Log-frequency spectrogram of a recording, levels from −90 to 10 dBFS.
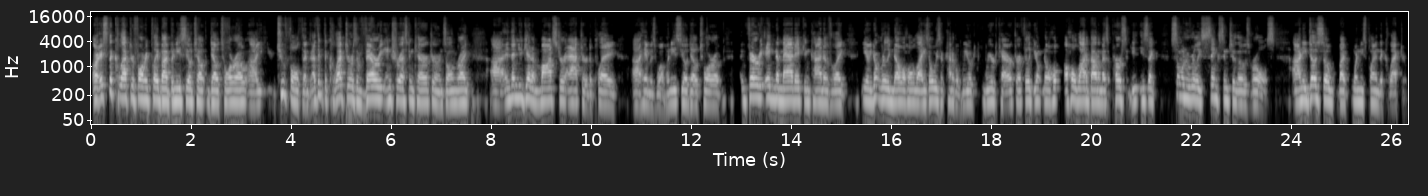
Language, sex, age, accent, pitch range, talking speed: English, male, 30-49, American, 130-150 Hz, 235 wpm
